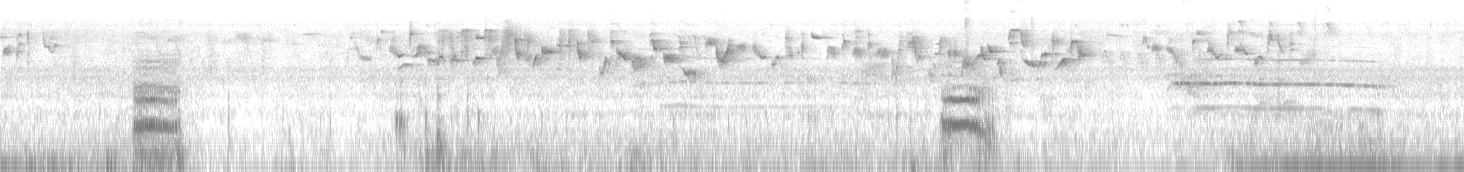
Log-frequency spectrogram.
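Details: Male house cat returning home after leaving the female, Kira, alone, asking her forgiveness: two short, harmonic meows about eight seconds apart, with steady twittering birds and a low hum throughout.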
